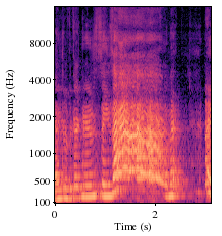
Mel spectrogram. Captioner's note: screams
